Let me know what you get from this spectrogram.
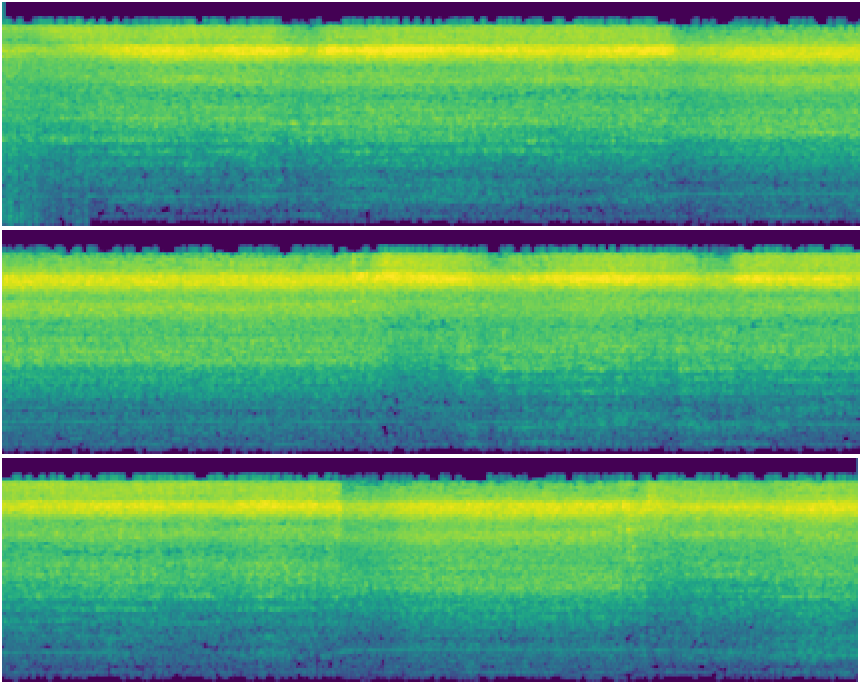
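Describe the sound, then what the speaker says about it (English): A knife blade being ground on a hollow grinding wheel gives a loud, continuous abrasive hiss and whine with slight swells in pressure throughout, and no voices. "He was grinding blade up on the hollow wheel"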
